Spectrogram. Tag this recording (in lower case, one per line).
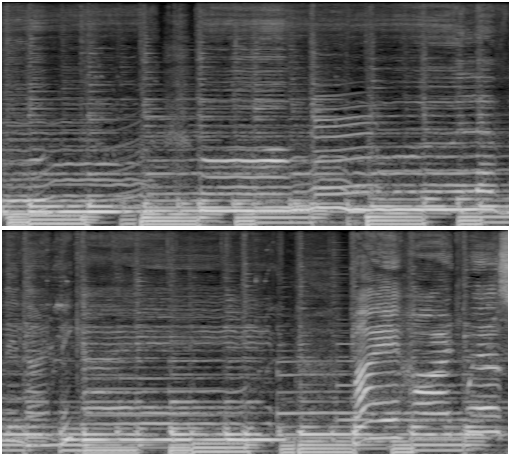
ukulele
music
